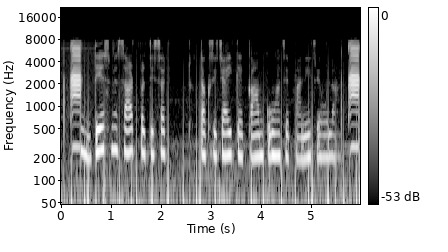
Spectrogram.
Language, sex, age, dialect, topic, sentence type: Bhojpuri, female, 18-24, Western, agriculture, statement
